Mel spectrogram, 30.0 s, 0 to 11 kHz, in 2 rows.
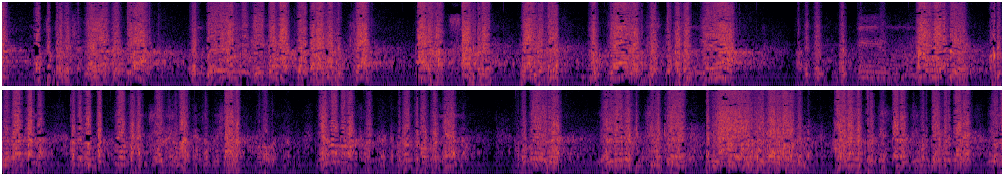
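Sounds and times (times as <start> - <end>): man talking: 0.0 - 22.0, 22.6 - 30.0.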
